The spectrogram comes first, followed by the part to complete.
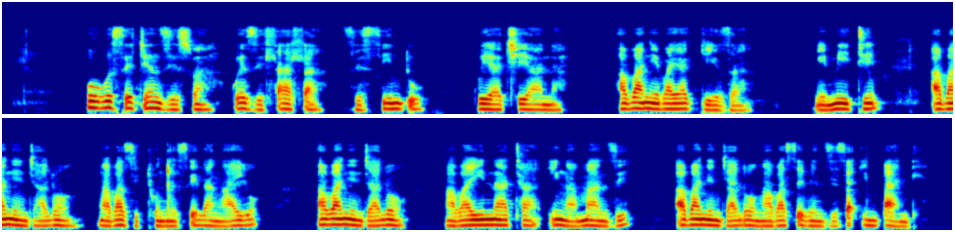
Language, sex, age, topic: North Ndebele, male, 36-49, health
